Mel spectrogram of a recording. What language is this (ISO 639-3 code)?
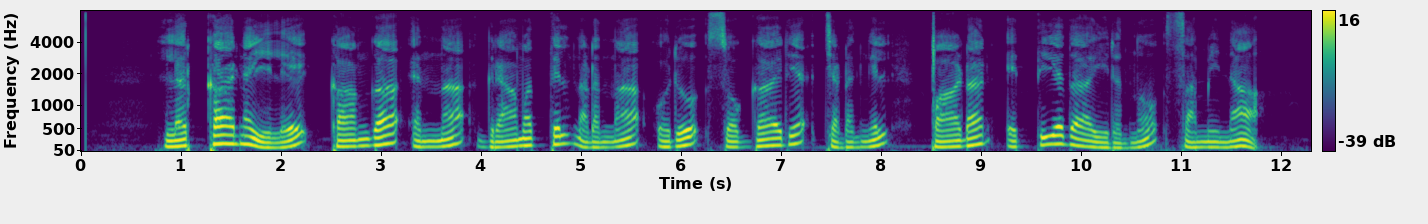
mal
